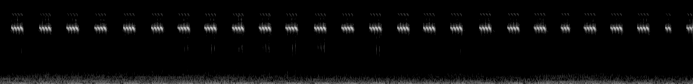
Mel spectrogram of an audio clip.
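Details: Loud wild cricket chirp, a shrill pulse repeated evenly between three and four times a second throughout, with faint low hum and rumble in the background.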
